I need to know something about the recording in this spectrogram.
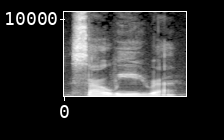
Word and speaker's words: Sahwira: In my culture, no dead person is buried without her Sahwira, pronounced Sahwira, a Shona word that translates to friend of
